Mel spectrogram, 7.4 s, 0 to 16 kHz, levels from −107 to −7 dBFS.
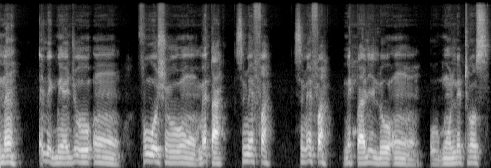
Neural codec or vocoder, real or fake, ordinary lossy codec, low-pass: vocoder, 44.1 kHz, 128 mel bands, Pupu-Vocoder; fake; none; 14.4 kHz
